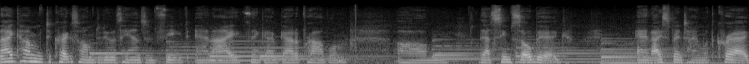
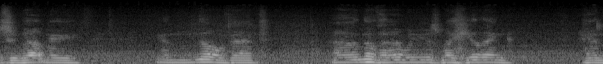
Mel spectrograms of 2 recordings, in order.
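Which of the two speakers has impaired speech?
The second: ALS; about 15 years, ongoing breathing struggles; severe breathing difficulty, frequent breaths when speaking loudly, low lung capacity.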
